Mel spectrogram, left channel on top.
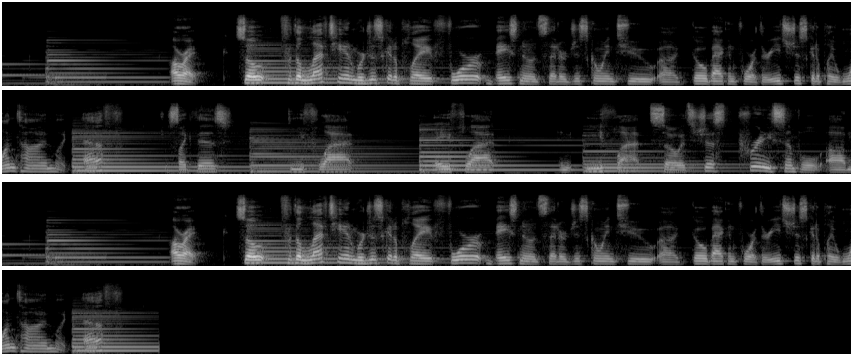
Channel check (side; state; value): right; drops out; at 10.1 s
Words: All right, so for the left hand, we're just going to play four bass notes that are just going to go back and forth. They're each just going to play one time, like F, just like this, D flat, A flat, and E flat. So it's just pretty simple.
